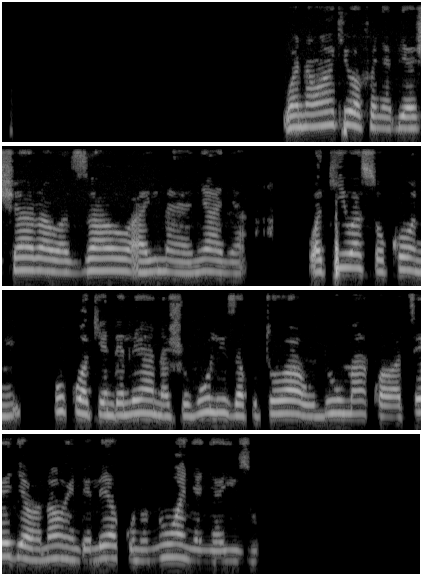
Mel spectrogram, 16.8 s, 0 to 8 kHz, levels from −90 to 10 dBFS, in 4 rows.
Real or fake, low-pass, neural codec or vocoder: real; 7.2 kHz; none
